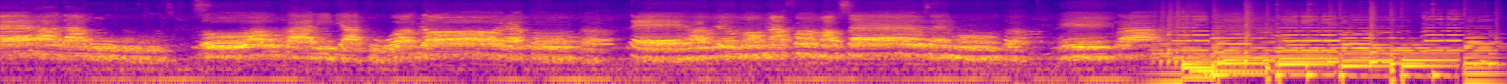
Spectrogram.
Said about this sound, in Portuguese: Então agora vamos cantar o hino do estado do Ceará.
